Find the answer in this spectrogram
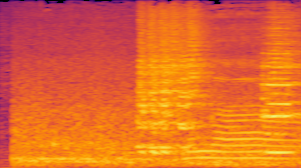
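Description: A steady hiss of open-air background noise, then about a second in a man's voice starts with a long drawn-out vowel.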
